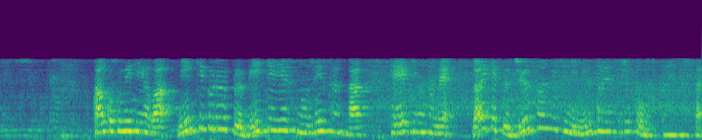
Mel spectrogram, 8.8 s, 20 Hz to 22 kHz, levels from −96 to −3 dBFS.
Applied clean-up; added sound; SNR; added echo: none; none; none; reverberation time 0.3 s.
